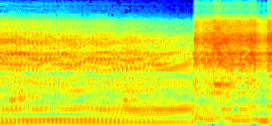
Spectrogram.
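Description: Background rock music with distorted electric guitar: a long held chord, then about four seconds in a choppy, rhythmic guitar part of short repeated notes.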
